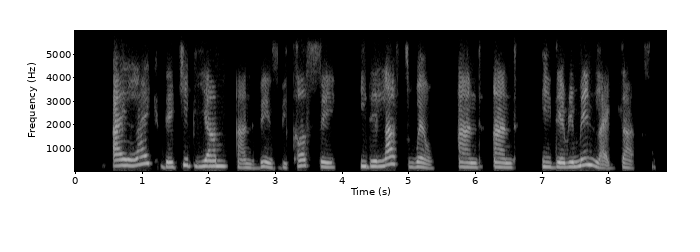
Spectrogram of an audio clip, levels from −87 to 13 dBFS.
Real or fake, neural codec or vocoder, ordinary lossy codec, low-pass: fake; codec, 16 kHz, 8 kbps, FreqCodec, larger model; Opus, 16 kbps; 5.4 kHz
